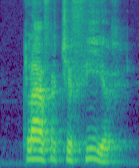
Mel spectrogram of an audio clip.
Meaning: four-leaf clover
- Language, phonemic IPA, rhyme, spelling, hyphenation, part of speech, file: Dutch, /ˌklaː.vər.tjəˈviːr/, -iːr, klavertjevier, kla‧ver‧tje‧vier, noun, Nl-klavertjevier.ogg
